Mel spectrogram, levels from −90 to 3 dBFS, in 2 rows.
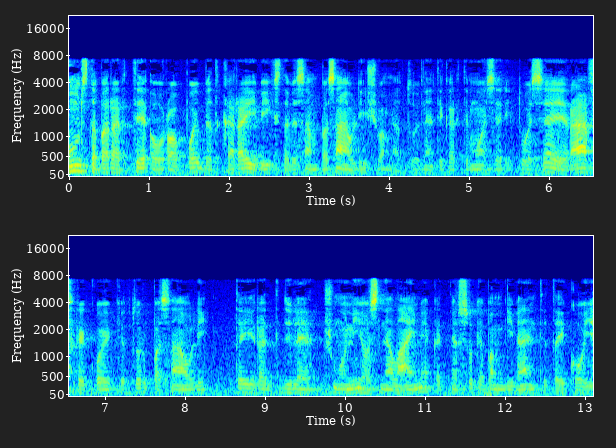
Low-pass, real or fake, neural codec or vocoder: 7.2 kHz; real; none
